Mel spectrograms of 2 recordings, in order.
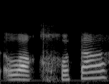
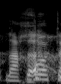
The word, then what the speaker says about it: Lakhota: Sorry, I'm not saying it right, am I? – Oh, it's okay. It's Lakhota. – Lakhota.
